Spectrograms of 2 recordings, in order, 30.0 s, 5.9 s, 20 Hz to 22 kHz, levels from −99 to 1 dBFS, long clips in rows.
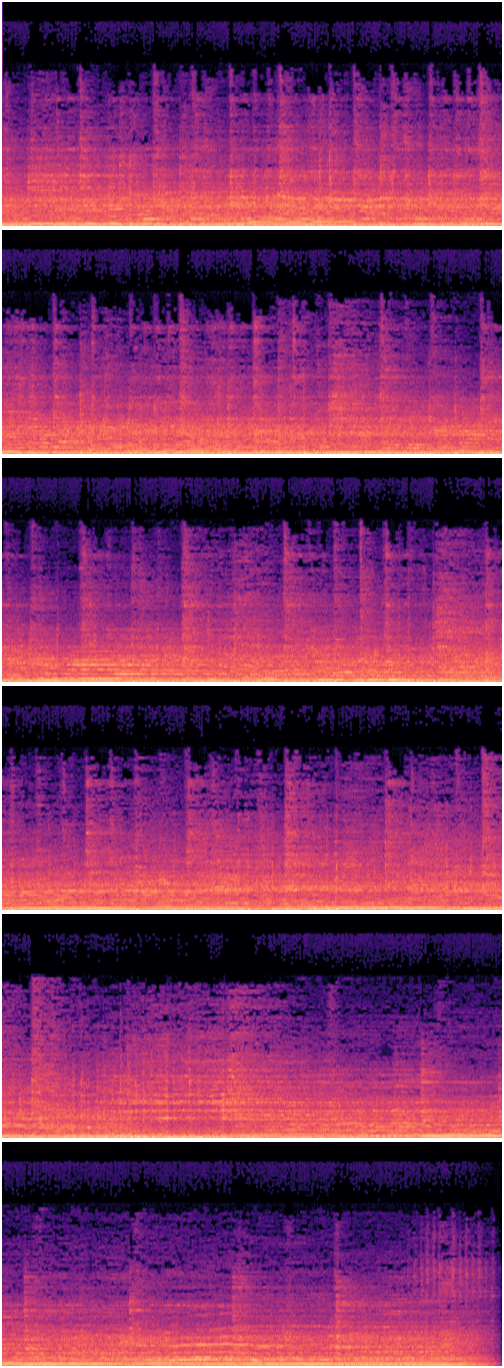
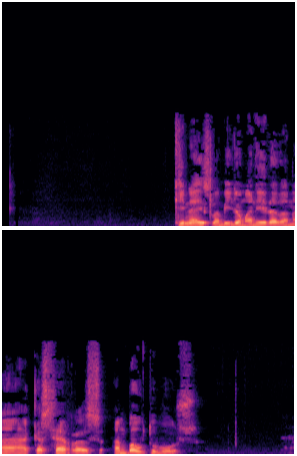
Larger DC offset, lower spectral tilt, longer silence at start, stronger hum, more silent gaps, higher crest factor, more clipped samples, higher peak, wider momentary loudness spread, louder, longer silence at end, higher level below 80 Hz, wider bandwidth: neither; about the same, -5.5 dB/octave vs -5.5 dB/octave; second, 0 s vs 1.75 s; neither; neither; second, 12 dB vs 20 dB; neither; first, -4 dBFS vs -10 dBFS; second, 2 LU vs 10 LU; first, -17 LUFS vs -28 LUFS; second, 0.05 s vs 1 s; first, -28 dBFS vs -60 dBFS; first, 16 kHz vs 11.5 kHz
